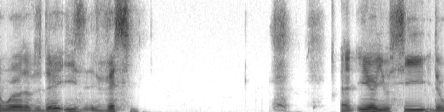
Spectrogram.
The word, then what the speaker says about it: vessie: of the day is vessie and here you see the word in French V SS i e and you don't pronounce the E because it's a silent E and ESS means that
